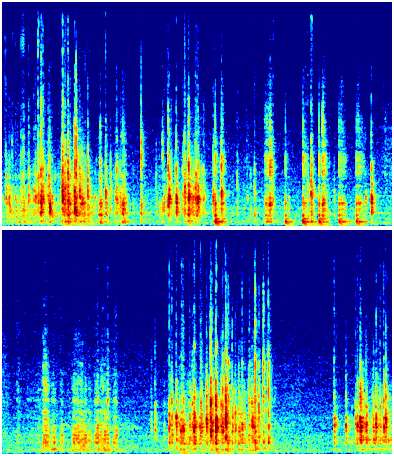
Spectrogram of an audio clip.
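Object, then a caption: Plastic mechanical computer keyboard. Fingertips type and tap on a full-size RGB-backlit plastic mechanical computer keyboard, its hollow keys sitting on a solid base. Bursts of quick, clacky keystrokes with short, dry decay alternate with brief pauses and lighter tapping, centered in the upper mids with a bright edge.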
